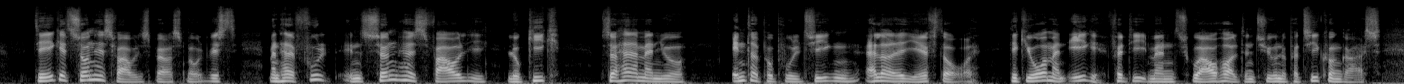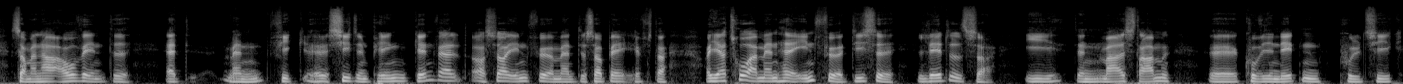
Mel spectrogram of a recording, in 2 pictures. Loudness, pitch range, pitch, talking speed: -23 LUFS, 130-155 Hz, 140 Hz, 140 wpm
